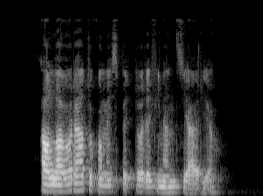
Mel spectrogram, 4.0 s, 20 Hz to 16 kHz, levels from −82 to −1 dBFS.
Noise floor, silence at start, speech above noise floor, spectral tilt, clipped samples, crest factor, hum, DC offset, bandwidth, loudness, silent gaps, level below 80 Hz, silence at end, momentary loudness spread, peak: -73 dBFS; 0.6 s; 52 dB; -6.5 dB/octave; under 0.1%; 22 dB; none; under 0.1%; 11.5 kHz; -22 LUFS; none; -58 dBFS; 0.7 s; 13 LU; -2 dBFS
